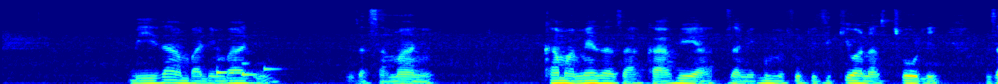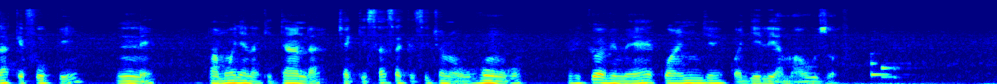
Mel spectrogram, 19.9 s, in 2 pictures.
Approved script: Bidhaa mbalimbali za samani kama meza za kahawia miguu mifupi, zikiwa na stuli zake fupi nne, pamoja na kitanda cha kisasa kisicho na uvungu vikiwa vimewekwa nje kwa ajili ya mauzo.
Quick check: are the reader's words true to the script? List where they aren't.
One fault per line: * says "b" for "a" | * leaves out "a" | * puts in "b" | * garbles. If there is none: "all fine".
* puts in "za"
